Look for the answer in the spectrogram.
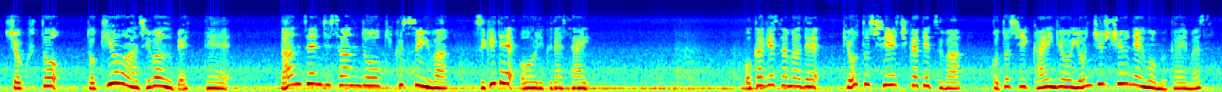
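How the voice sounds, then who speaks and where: A woman's voice: high-pitched, animated, measured pace. A woman giving formal, polite scripted train announcements with careful diction. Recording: dull recording with train noise. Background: subway train ambience.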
